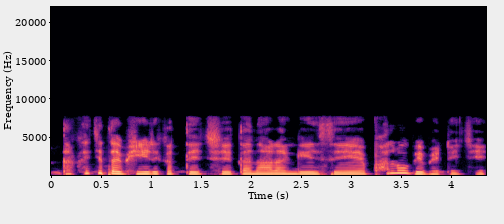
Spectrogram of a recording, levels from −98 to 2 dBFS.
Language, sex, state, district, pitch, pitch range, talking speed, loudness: Maithili, female, Bihar, Saharsa, 220 Hz, 210-235 Hz, 180 wpm, -18 LUFS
